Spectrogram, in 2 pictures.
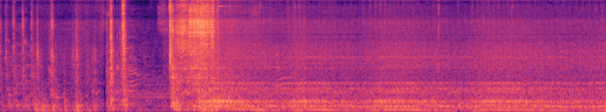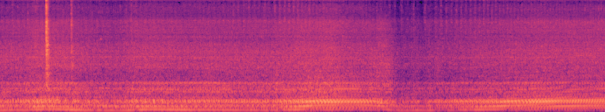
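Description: An old car engine in a Karmann sand car roars to life and revs steadily, a loud, rough mid-pitched drone that rises and falls, heard up close without talk.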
